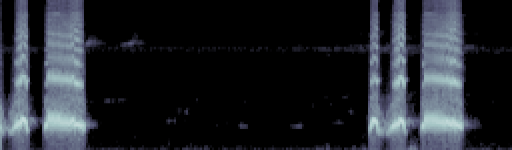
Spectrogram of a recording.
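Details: Low Spotted Dove coos from a newly caught bird starting to call. Two phrases, each of brief throaty notes and a longer burred croo, are separated by about three seconds of silence.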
